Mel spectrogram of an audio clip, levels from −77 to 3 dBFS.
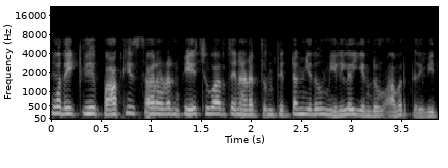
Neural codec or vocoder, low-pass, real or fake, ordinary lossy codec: codec, 24 kHz, 1.5 kbps, HILCodec; 7.2 kHz; fake; none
